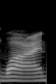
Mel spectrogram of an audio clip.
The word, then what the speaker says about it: yuan: Yeah, or how do you pronounce that? The Chinese dollar. Yuan. Oh, yuan.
